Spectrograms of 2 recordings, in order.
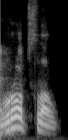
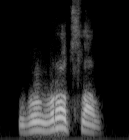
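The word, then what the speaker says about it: Wrocław: And uh, for people who, who might not be familiar with, sorry, I don't want to get the, the pronunciation of the city wrong. Can you can you uh, say Wroclaw? Wroclaw.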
